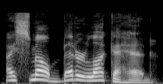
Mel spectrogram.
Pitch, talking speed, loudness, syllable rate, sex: 155 Hz, 185 wpm, -15 LUFS, 4.9 syllables/s, male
